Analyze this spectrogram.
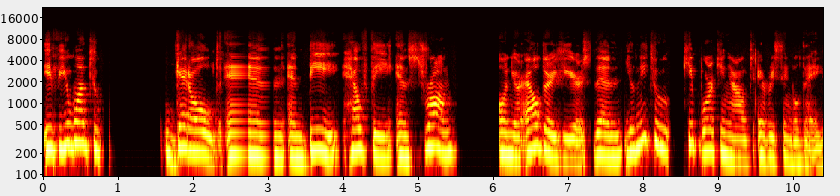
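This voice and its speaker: Speaking with a Spanish accent at a medium pitch, a woman talks at a very slow pace with lively intonation and a dry, close sound with no echo. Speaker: singer-songwriter. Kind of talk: interview. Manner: halting.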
